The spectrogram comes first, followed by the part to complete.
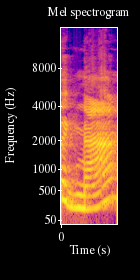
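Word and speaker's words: McMahon: McMan yeah it's spelled mcmah I mean you say mcmah but it's spelled MCM moth MCM or something like that MCM yeah like Mahan but it's mcmah mcmah yeah so then he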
